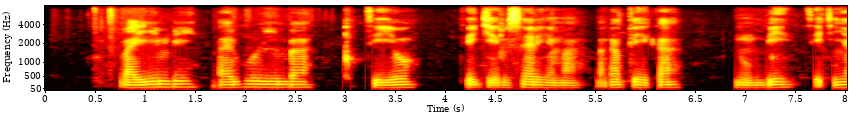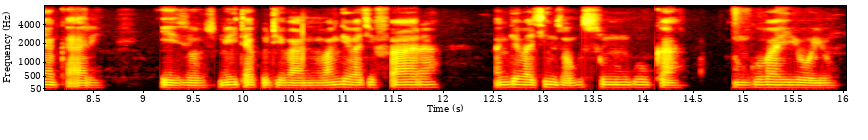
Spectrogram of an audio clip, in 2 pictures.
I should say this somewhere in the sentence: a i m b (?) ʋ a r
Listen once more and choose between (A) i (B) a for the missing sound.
A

